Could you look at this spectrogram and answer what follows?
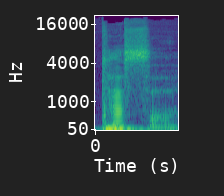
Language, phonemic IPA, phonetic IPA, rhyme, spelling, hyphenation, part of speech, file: German, /ˈtasə/, [ˈtʰa.sə], -asə, Tasse, Tas‧se, noun, De-Tasse.ogg
- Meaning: cup, mug (drinking vessel)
